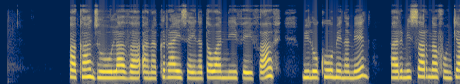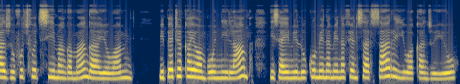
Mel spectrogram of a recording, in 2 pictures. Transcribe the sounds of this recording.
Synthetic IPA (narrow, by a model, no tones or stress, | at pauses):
akand͡zulavəʔanakiɾajizajnat̪owaniniv̥eiv̥avi̥ | milukumenamenə | aɾimisi̥saɾinəv̥uŋkʲazufut͡si̥fut͡si̥simaŋɡamaŋɡəewamini̥ | mipeʈ͡ʂakaewambunilambə̥ | izajmilukumenamenəfenisaɾisaɾiiwakand͡ʒuiw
